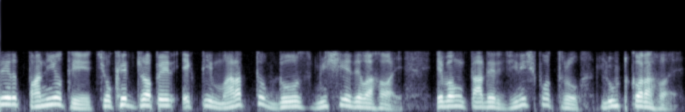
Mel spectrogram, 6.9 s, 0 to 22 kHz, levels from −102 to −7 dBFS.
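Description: Speech that's been through the iLBC codec the whole way: nothing above 4 kHz, and a rough, slightly synthetic edge that fits 20 ms frames at 15.2 kbps.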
